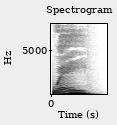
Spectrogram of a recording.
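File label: "weigh", British English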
